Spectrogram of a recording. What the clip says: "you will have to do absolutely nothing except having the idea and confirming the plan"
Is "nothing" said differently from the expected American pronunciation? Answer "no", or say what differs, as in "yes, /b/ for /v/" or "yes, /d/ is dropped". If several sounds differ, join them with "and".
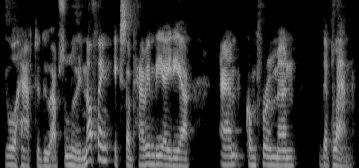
no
